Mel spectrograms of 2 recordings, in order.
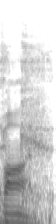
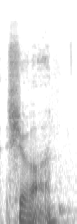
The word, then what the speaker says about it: Siobhan: Yeah, it's Gaelic. – It's pronounced Celtic. – Siobhan. – Yeah, Siobhan. You know what Siobhan means? – No.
